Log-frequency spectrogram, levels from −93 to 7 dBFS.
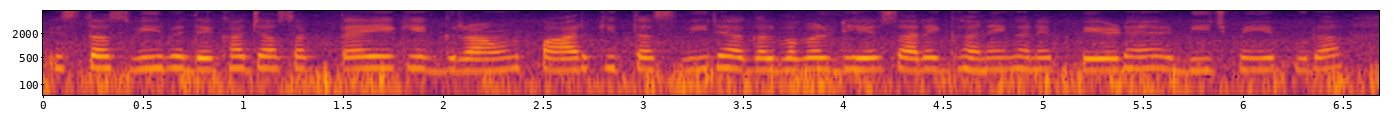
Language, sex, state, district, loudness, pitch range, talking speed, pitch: Hindi, female, Uttar Pradesh, Jalaun, -21 LUFS, 240-265 Hz, 225 wpm, 250 Hz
